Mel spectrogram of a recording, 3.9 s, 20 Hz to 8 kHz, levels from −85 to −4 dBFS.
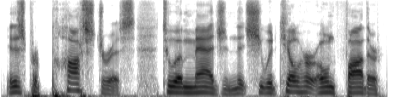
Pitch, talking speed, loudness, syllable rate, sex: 115 Hz, 185 wpm, -18 LUFS, 5.5 syllables/s, male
